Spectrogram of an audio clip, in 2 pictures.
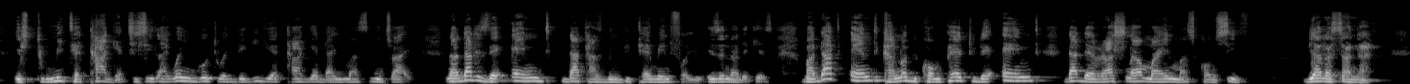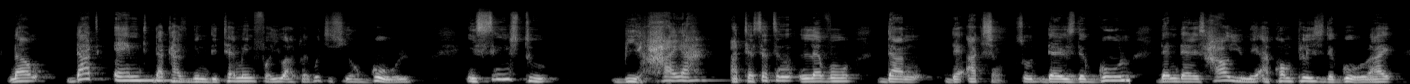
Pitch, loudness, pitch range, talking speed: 140 Hz, -24 LUFS, 125-170 Hz, 205 wpm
